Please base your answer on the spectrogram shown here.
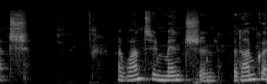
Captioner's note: speaking French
